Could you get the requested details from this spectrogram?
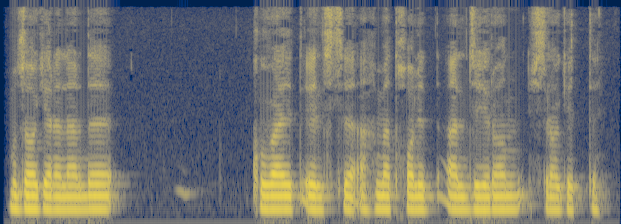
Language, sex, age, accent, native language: Uzbek, male, 19-29, Toshkent shahri, Uzbek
